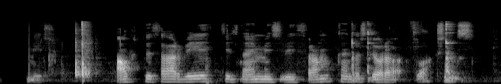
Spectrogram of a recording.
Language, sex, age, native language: Icelandic, male, 20-29, Icelandic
